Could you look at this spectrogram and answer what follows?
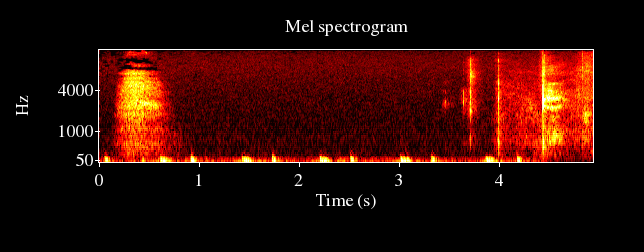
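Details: Real heartbeat heard through a stethoscope during history-taking in an ASMR home cardiology-exam roleplay: normal heart sounds.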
